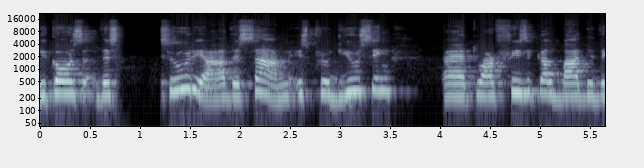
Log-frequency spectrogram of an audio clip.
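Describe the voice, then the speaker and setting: A woman speaks with a Greek accent at a fairly slow pace. Her pitch sits fairly high. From Greece. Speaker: yoga panelist. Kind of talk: panel discussion. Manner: halting.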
